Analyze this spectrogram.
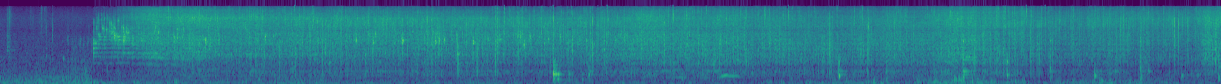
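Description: Food sizzles loudly as it fries in a hot pan.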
